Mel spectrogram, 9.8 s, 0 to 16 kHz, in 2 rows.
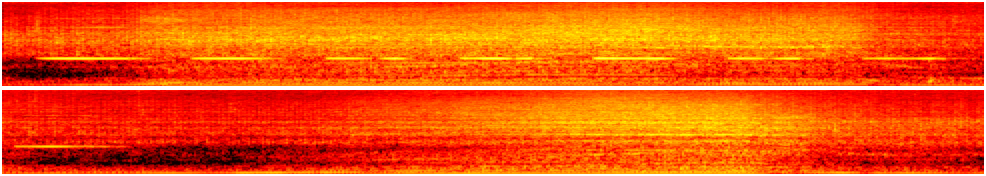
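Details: Kubota R520 hydrostatic wheel loader after work on the joystick wiring harness for a transmission stuck in low range: steady diesel drone under evenly paced reverse alarm, about four beeps a second; backs up smoothly, normal.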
